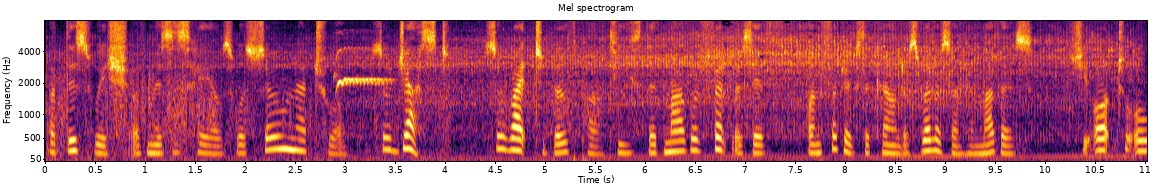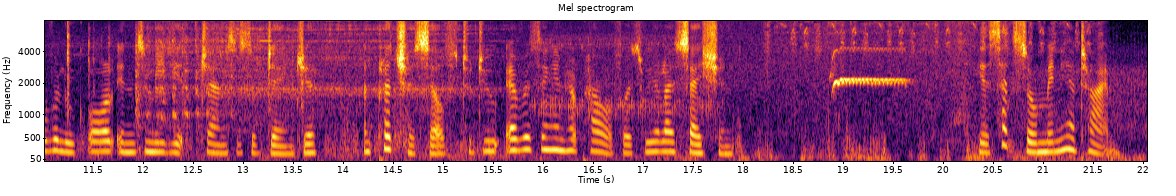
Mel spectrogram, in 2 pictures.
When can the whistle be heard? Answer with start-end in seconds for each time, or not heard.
2.9-3.4, 18.9-20.4.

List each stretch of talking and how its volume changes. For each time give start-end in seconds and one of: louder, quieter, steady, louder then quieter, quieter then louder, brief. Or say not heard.
0.0-18.1 steady
20.4-21.8 brief.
